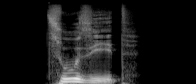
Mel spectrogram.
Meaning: third-person singular dependent present of zusehen
- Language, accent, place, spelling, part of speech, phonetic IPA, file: German, Germany, Berlin, zusieht, verb, [ˈt͡suːˌziːt], De-zusieht.ogg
